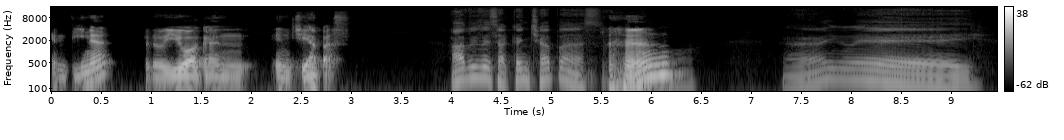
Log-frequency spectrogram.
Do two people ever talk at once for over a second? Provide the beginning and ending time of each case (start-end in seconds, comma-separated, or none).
none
